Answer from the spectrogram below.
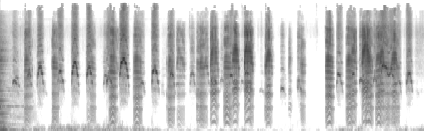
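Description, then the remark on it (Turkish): Blue-footed booby calls: a rapid series of harsh, grunting squawks and whistling honks, loud, repeating in bursts with brief pauses, no talking. “Duyduğunuz bu ses mavi ayaklı sümsük kuşunun sesi.”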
